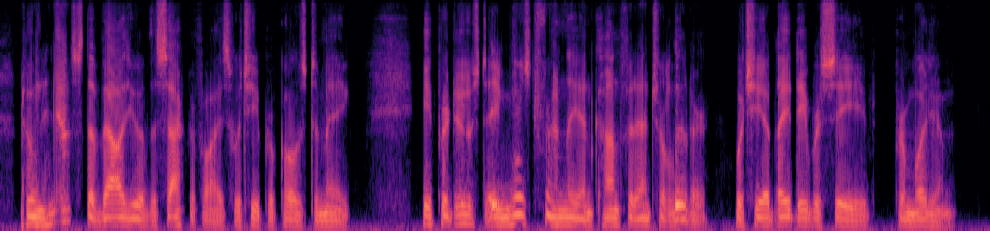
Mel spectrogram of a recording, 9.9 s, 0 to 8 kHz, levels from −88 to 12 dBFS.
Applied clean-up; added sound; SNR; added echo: neural diffusion model UNIVERSE++.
